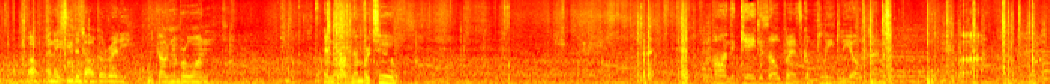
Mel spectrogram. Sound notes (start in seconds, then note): none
